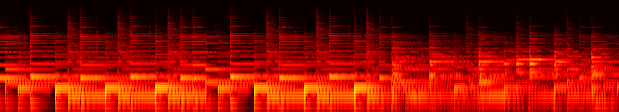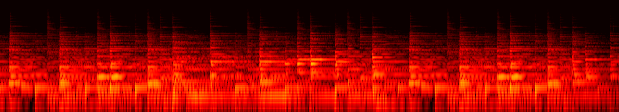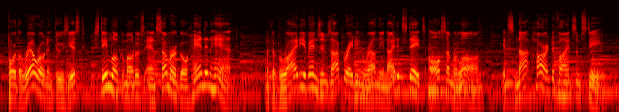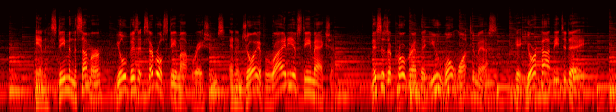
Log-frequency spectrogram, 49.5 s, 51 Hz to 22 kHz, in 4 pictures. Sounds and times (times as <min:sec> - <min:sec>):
Music: 0:00.0 - 0:49.4
Speech: 0:25.0 - 0:29.5, 0:30.1 - 0:36.9, 0:37.8 - 0:43.8, 0:44.6 - 0:48.9.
